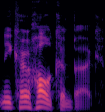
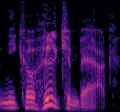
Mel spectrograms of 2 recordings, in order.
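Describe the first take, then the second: First: The surname's first vowel is a plain u sound. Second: The surname's first vowel is a rounded ü sound. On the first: The speaker calls it wrong. "most people call him" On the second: The speaker calls it right. "That's how it's said"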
